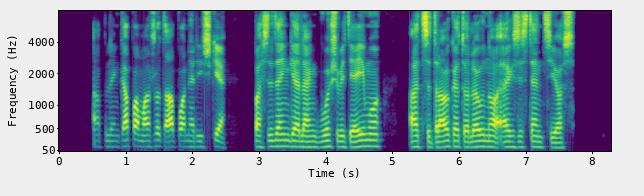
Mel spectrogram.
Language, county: Lithuanian, Klaipėda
